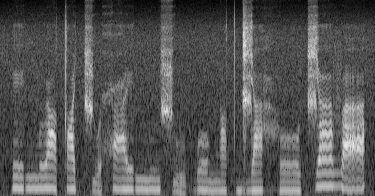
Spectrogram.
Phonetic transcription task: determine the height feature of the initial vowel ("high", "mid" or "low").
mid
